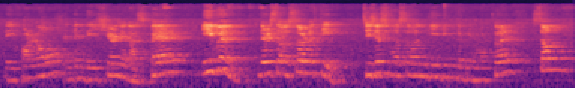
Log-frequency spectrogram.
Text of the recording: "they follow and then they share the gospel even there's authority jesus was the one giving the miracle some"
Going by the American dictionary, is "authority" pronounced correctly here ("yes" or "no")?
no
